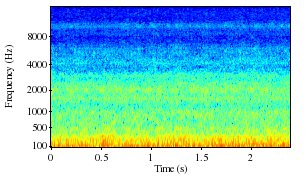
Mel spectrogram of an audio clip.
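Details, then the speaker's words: 2005 Jaguar X-Type after immobiliser codes lost: steady even low rumble at idle, no knocks, misses or wobble; normal idle. "That sounds sweet as a nut. It sounds absolutely sweet."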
